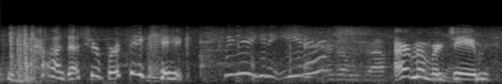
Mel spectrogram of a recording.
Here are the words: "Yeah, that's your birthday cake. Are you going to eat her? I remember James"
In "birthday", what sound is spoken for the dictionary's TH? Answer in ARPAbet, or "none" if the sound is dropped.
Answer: TH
